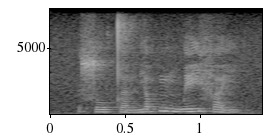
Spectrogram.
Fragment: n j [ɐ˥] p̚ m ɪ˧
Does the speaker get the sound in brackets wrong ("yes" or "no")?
no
